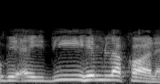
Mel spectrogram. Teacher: ميم ساكنة جاء بعدها اللام، إظهار شفوي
